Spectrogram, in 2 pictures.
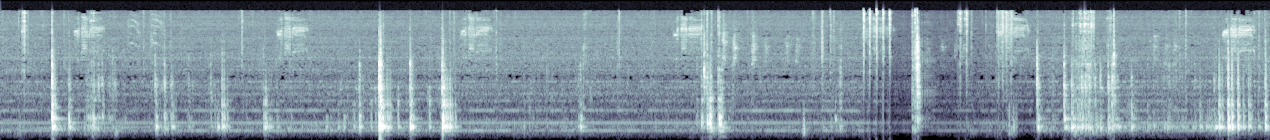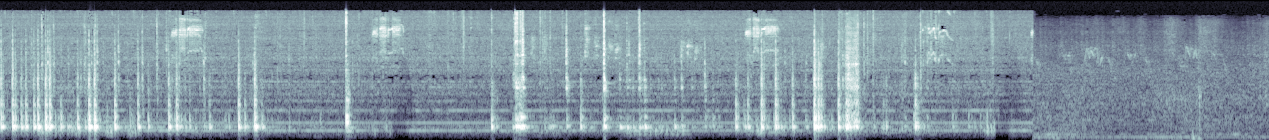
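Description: Irregular clicks, knocks and scraping of hardwood strips and clamps being handled during a cutting-board glue-up, over a steady background hum. The sound cuts off abruptly near the end, leaving a quieter low hum.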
